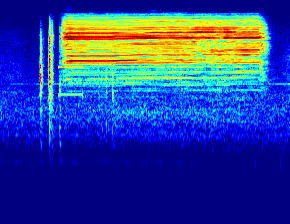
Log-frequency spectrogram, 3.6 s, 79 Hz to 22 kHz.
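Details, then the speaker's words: 2000 BMW 323Ci, new fuel pump plugged in for a test before installation, ignition on: a couple of clicks, then a steady high whine for about 2.5 s that stops cleanly; the pump primes normally. "I'm going to turn the car on and that should cycle now"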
